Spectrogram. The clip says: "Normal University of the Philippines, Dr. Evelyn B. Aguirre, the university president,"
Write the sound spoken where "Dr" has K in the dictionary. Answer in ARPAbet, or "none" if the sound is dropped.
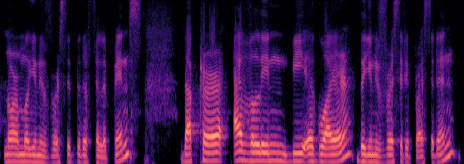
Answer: K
